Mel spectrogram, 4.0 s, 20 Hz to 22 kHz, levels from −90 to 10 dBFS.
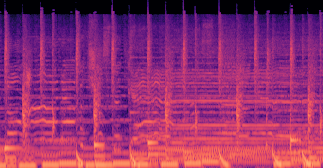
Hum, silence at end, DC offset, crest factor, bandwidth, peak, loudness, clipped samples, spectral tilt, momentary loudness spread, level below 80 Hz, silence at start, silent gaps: none; 0 s; under 0.1%; 14 dB; 18 kHz; 0 dBFS; -15 LUFS; under 0.1%; -4.5 dB/octave; 2 LU; -24 dBFS; 0 s; none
